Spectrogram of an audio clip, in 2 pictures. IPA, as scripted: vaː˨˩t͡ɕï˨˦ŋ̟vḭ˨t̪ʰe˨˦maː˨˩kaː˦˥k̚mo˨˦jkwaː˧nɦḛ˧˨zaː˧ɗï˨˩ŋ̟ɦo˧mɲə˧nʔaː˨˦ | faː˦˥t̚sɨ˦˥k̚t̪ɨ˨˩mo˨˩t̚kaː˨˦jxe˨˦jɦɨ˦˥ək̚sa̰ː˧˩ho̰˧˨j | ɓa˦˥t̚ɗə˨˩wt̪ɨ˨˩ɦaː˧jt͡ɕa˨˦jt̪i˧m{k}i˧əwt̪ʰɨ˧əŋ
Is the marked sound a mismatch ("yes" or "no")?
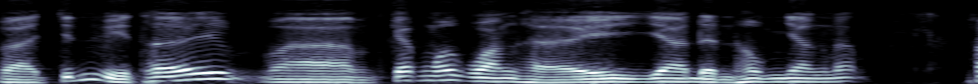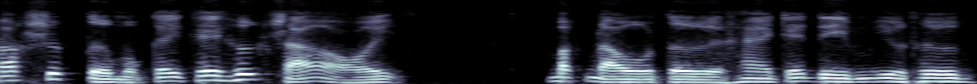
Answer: yes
